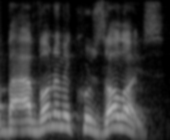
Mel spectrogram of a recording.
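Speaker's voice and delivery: ordinary talk, nothing marked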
